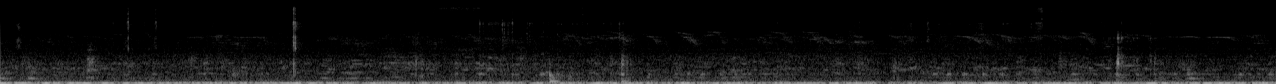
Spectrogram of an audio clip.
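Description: Birds chirping in the background, many short falling chirps, over a steady low rumble, with a few sharp clicks, the loudest about three seconds in.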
